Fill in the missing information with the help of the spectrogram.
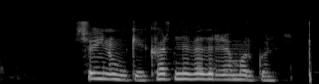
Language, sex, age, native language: Icelandic, female, 18-19, Icelandic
